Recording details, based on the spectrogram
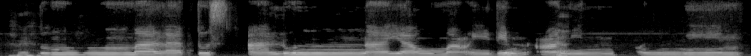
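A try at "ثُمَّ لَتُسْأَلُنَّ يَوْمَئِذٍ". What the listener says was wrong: Yauma i-nya kurang dalam. Jadi i sudah dalam, i lebih dalam lagi. yauma i zin a naik ke atas. I itu di bawah tenggorokan sini.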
